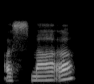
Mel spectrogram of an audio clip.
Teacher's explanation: सीन की आवाज चल रही है, सीटी भी है।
